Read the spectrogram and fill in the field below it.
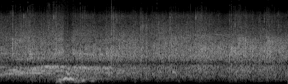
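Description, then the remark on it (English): A crowd at a morning church service claps and cheers loudly and steadily for the day's speakers, a dense wash of applause with a few raised voices mixed in, holding at full strength for the whole few seconds. “So let's just give them a cheer this morning.”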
